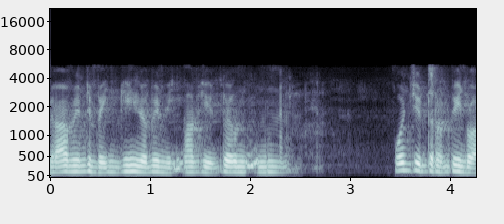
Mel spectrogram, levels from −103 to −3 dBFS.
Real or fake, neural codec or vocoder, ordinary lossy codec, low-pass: fake; autoencoder, 22.05 kHz, a latent of 192 numbers a frame, VITS, trained on one speaker; none; 5.4 kHz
